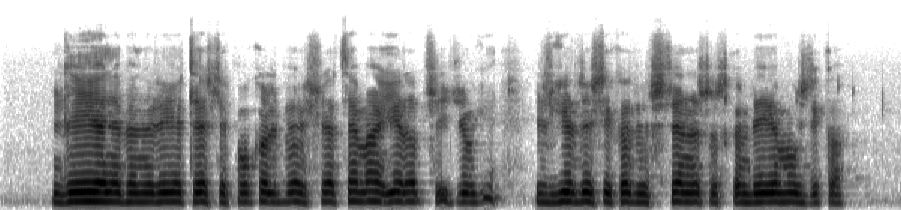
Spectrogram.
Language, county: Lithuanian, Šiauliai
